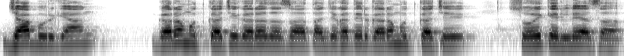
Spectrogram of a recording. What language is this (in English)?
Konkani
